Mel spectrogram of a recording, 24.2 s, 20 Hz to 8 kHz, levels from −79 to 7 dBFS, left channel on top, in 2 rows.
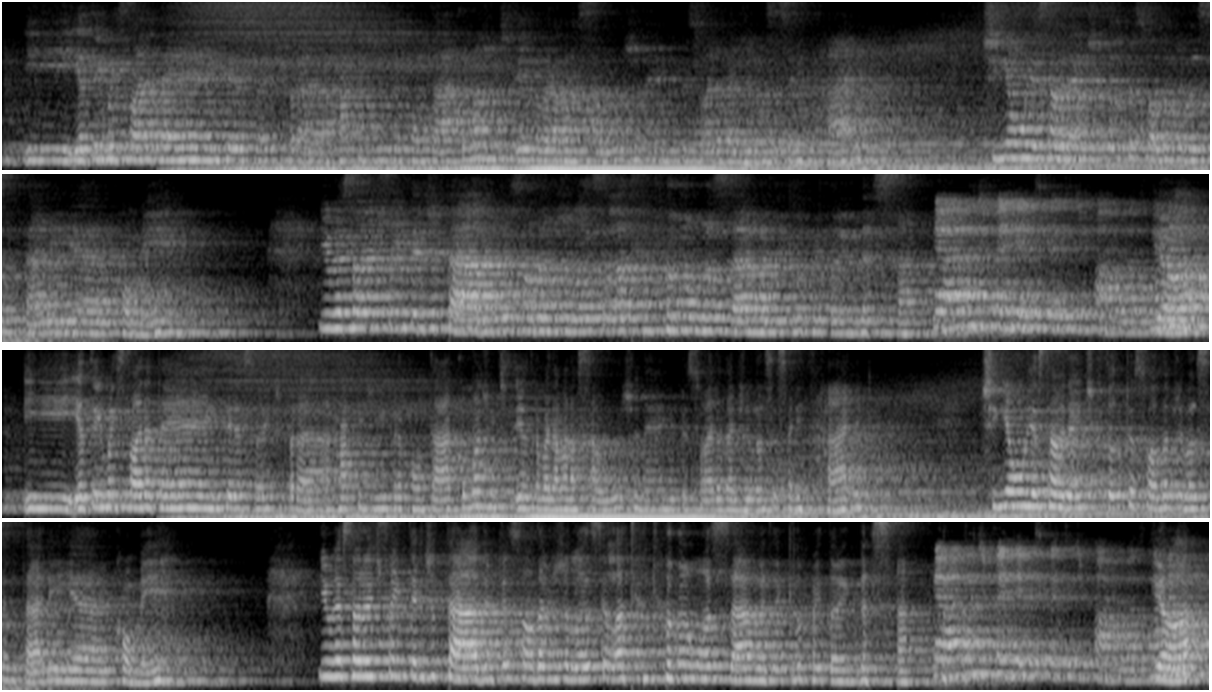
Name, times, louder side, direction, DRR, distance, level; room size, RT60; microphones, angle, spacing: voice 1, 0.2-8.6 9.8-13.8 14.7-21.2 23.6-23.9, right 3 dB, 65° right, 3 dB, 0.3 m, -21 dB
sound 1, 1.5-12.2, equal, 20° left, 0.8 m, -23 dB
voice 2, 21.4-23.9, equal, 20° right, -3 dB, 0.8 m, -22 dB
8.4 x 5.6 x 2.7 m, 3.0 s
head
